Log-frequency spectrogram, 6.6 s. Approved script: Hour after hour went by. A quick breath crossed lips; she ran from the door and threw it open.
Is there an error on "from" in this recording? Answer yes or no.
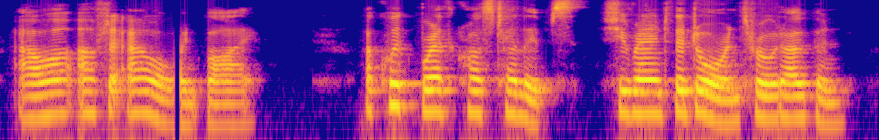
yes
